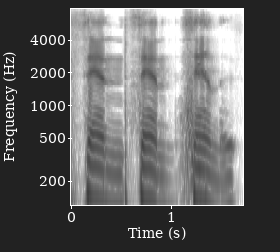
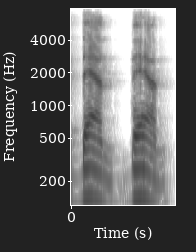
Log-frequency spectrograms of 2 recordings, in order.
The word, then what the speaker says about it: then: Mas é then. É um D. Eles pronunciam como um D.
